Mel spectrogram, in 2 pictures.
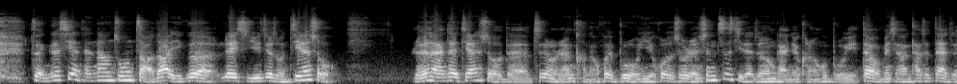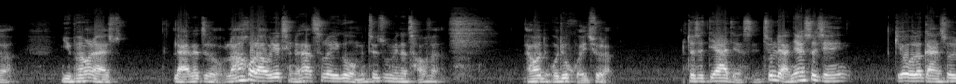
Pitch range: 125-165 Hz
